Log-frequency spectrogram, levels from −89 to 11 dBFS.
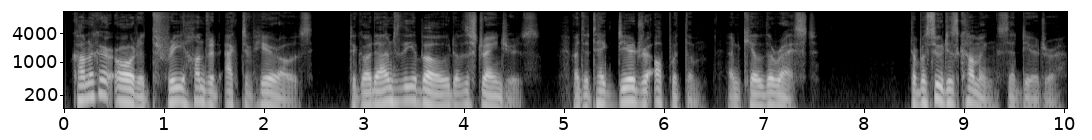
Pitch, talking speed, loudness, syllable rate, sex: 110 Hz, 190 wpm, -19 LUFS, 5.8 syllables/s, male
